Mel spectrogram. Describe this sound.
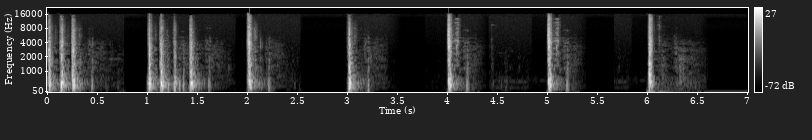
Rifle Bullet Shots in Afghanistan [RHdOtB0cTus]
Gun shots by modern armed soldiers.
Note that while the video uploader may not be a soldier, the video material was made by an US Army soldier during duty.
burst, military, target, arms, m16, bursting, firefight, bullet, projectile, pistol, fire, gun, shooting, rifle, bullets, armed, targeting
